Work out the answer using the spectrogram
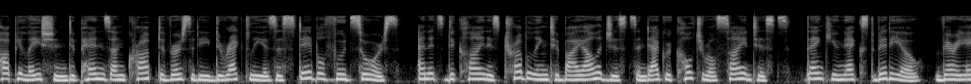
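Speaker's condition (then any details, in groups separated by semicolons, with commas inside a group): No condition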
